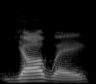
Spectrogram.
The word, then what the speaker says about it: Yahweh: We see, A, this would be our first subpoint, the presence of Yahweh. And when I say Yahweh, you spell it Y-H-W-H. Y-H-W-H. Remember, in the Hebrew language, there are no there's no vowels written in. So it's Yahweh, and this is the special covenantal name of the Lord.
